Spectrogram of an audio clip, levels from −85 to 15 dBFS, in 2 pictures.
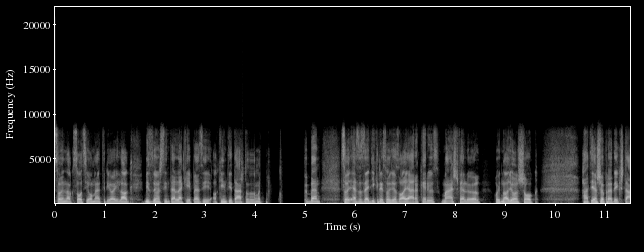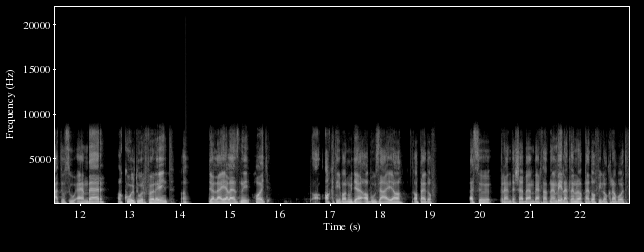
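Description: Repeated packet loss, heard as robotic sound, runs from 3.73 to 4.47 s in this speech recording. Four short holes, the longest about 0.18 s, are patched by stretching the preceding sound, so nearly half that span turns choppy with fragments missing. Long network dropouts, the likely cause of three later breaks, follow at 4.50 to 5.00 s, 14.09 to 14.59 s and 19.07 to 19.81 s. In each, the last sound briefly carries on as a fading buzz or hiss before giving way to silence of roughly 0.42 s, 0.36 s and 0.64 s respectively. The audio then resumes without the lost portion. Throughout, the sound is band-limited to about 8 kHz, which fits a call codec such as Opus at a modest bitrate.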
